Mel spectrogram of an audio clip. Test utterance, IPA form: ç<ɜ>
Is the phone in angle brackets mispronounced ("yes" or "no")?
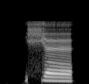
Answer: yes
